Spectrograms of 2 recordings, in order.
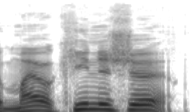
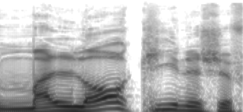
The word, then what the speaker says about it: mallorquinische: Ja, also mallorquinische, jetzt habe ich wieder falsch gesagt, tut mir leid. Also mallorquinische Früchte heißt es. Mallorca heißt es ja.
